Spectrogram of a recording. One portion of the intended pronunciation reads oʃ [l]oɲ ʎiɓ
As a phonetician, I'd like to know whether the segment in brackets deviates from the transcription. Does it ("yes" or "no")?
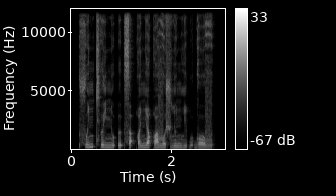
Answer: yes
